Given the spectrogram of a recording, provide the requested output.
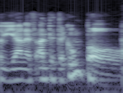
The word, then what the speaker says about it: Giannis Antetokounmpo: My number three is also Giannis Antetokounmpo. – Oh, you said it right.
